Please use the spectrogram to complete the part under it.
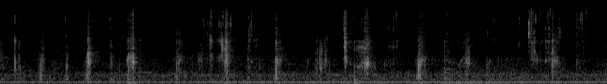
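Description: Crisp bites into fresh, crunchy djenkol beans (luk nieng), a quick string of close, sharp crunches and crackles with brief chewing between them, against a steady low hum and no talking.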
